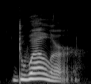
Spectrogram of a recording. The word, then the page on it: dweller: dwélə r; ドゥエラァ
